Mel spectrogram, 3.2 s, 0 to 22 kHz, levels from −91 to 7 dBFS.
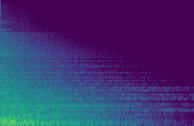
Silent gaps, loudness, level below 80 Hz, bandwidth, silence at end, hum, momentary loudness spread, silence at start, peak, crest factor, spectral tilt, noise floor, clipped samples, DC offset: none; -27 LUFS; -32 dBFS; 12 kHz; 1.3 s; none; 22 LU; 0 s; -8 dBFS; 18 dB; -7 dB/octave; -66 dBFS; under 0.1%; under 0.1%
